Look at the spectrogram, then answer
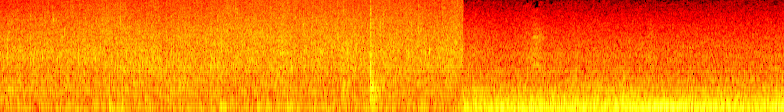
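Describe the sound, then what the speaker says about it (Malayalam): Fish sizzling in a pan of ghee and olive oil, a steady dense crackling hiss that carries on without a break. Partway through, the tone changes, as if the pan were heard from closer or differently, and no one speaks. "അപ്പോൾ അപ്പുറത്തുനിന്ന് സൗണ്ട് കേൾക്കുന്നത് നമ്മുടെ മീൻ ഫ്രൈ ആവുന്നതാണേ."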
